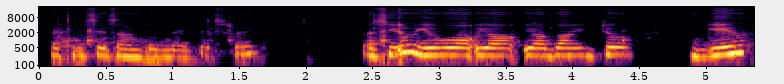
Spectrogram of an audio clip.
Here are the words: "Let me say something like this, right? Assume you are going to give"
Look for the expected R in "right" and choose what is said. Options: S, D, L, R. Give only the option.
R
